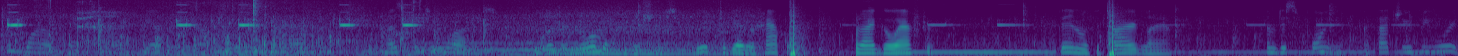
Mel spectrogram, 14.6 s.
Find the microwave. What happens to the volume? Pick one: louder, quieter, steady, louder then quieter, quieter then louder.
quieter.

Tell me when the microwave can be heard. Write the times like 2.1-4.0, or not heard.
0.0-14.5.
